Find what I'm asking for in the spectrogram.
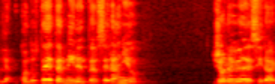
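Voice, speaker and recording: A high-pitched man with lively intonation. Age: 60s. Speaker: Bible college professor. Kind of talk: lecture. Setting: live online class. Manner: halting, with many fillers.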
